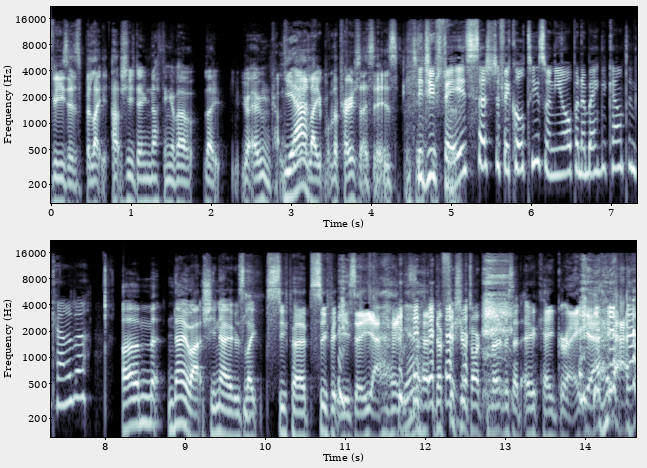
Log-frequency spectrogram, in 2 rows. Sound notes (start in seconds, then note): 10.9 laughs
